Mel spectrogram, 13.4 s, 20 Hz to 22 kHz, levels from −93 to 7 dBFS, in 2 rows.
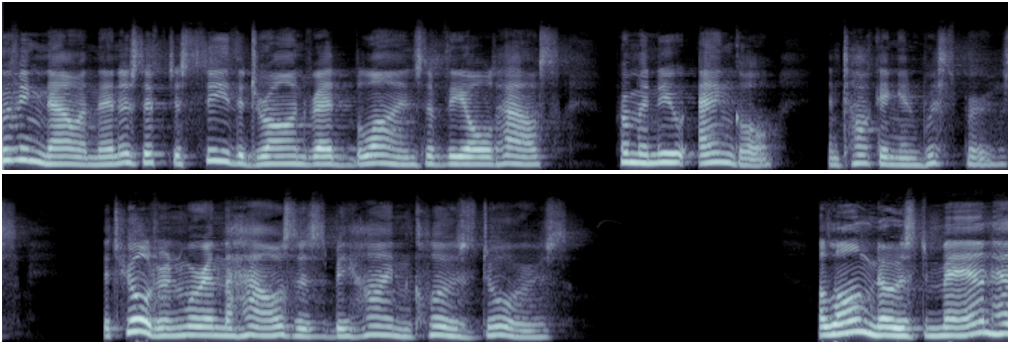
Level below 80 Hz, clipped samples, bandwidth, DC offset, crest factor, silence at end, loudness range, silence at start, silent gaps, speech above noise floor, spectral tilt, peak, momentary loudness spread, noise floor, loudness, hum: -66 dBFS; under 0.1%; 11.5 kHz; under 0.1%; 16 dB; 0 s; 5 LU; 0 s; 5.43-5.48 s, 7.14-7.38 s, 10.91-11.89 s; over 72 dB; -6 dB/octave; -2 dBFS; 16 LU; under -90 dBFS; -18 LUFS; none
